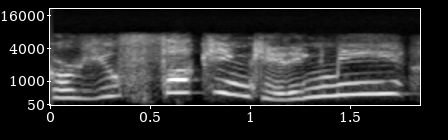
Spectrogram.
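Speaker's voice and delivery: incredulous. Retold or imitated. Retelling her reaction to the officer, high incredulous. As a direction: squeak out your outrage, high. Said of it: "I'm like".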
